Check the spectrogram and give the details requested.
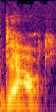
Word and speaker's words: doubt: When in doubt یعنی وقتی که در شک هستید. Doubt همون موضوعی هست که در قسمت بالا گفتیم در pronunciation silent consonants داریم. B اینجا تلفظ نمیشه. Doubt B رو نمیخونیم. Doubt.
